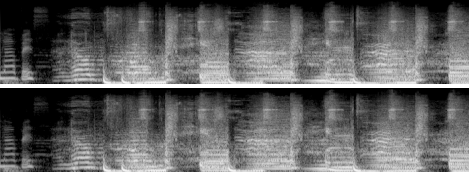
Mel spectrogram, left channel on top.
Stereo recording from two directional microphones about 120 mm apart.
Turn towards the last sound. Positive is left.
turn(degrees=0)  # may be behind; listen again after turning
